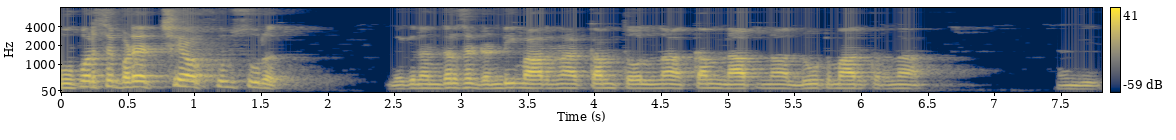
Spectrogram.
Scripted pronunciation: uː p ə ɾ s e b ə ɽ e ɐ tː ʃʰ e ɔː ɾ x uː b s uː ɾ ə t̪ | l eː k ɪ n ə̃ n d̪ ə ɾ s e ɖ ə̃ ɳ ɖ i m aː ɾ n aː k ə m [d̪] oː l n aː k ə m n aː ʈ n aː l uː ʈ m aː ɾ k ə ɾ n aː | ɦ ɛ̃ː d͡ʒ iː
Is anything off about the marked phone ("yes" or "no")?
yes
